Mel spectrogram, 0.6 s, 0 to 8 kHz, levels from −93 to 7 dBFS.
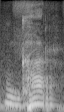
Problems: constant background noise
